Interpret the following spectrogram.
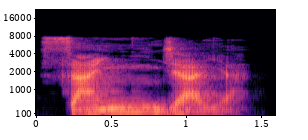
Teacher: Entonces voy a utilizar la nasal palatal, la ñ.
